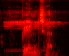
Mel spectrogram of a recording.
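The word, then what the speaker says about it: pension: talus aggression অর্থাৎ আক্রমণ পেনশন দেখো পি এন এস আই ও এন এস টা কোথায় আছে এস টা আছে তোমার হচ্ছে আই ও এন এস এর পরে হচ্ছে আই ও এন তাই উচ্চারণ তালুস পেনশন এরপর হচ্ছে টি এর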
